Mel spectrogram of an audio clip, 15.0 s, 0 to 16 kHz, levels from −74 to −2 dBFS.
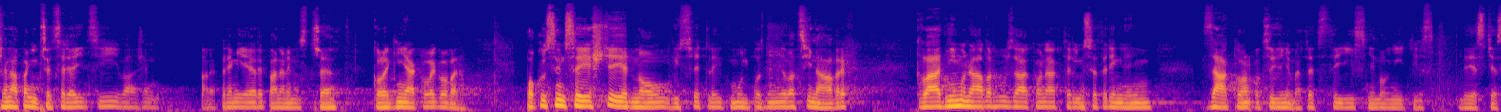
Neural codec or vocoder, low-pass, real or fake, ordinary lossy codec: codec, 44.1 kHz, 3.4 kbps, Pupu-Codec; 14.4 kHz; fake; MP3, 64 kbps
